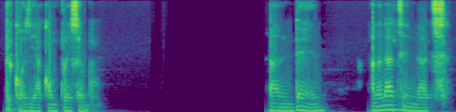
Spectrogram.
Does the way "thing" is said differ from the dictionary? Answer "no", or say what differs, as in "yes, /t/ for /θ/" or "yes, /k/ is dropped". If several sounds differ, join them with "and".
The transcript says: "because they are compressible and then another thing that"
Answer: yes, /t/ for /θ/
